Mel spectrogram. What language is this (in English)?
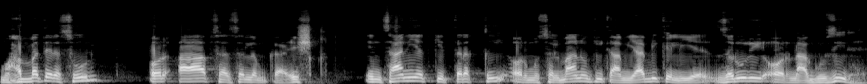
Urdu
